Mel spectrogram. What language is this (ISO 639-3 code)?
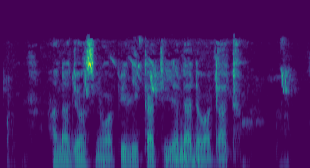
swa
